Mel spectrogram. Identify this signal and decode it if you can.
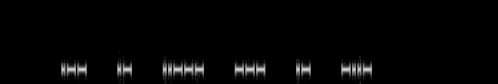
Morse code, heard as a keyed tone, about 47 wpm, spaced as for 21 wpm, 700 Hz. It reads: WA2OAX
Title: USA Call Signs - 6 Characters - 4x Character Spacing - 45wpm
